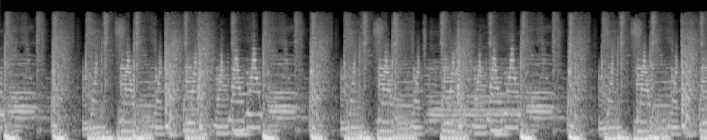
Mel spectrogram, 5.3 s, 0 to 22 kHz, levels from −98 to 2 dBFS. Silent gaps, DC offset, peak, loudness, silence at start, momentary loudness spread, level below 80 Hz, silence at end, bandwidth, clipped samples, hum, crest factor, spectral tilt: none; under 0.1%; -4 dBFS; -18 LUFS; 0 s; 3 LU; -18 dBFS; 0 s; 15 kHz; under 0.1%; none; 12 dB; -5 dB/octave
